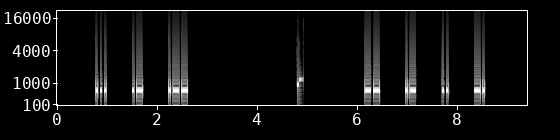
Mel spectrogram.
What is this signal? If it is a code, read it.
Morse code, heard as a keyed tone, about 28 wpm, spaced as for 13 wpm, 700 Hz. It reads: SAW MAIN
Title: 4x Character Spacing - Top 300 Words - 28wpm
